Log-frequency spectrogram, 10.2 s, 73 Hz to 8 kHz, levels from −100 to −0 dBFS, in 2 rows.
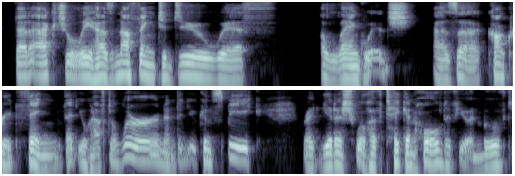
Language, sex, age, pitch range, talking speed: English, male, 40-59, 120-145 Hz, 195 wpm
